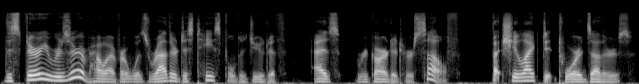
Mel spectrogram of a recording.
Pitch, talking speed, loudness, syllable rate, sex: 145 Hz, 170 wpm, -18 LUFS, 6.1 syllables/s, female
